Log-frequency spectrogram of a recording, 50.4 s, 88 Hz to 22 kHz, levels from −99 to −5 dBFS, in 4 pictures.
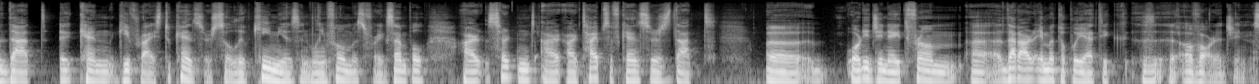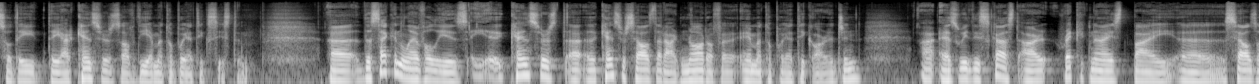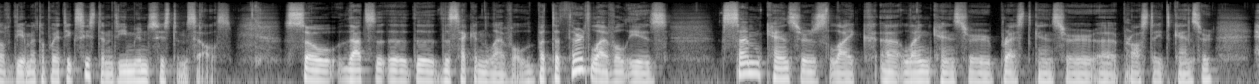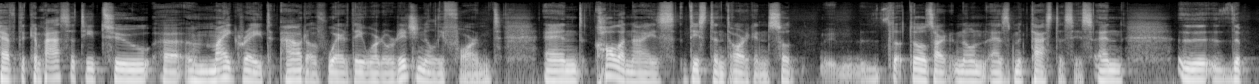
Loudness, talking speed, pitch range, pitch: -23 LUFS, 145 wpm, 95-115 Hz, 105 Hz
